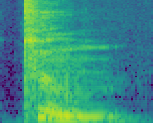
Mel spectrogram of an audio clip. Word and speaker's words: tomb: And finally tomb. Again the last letter B is silent here.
